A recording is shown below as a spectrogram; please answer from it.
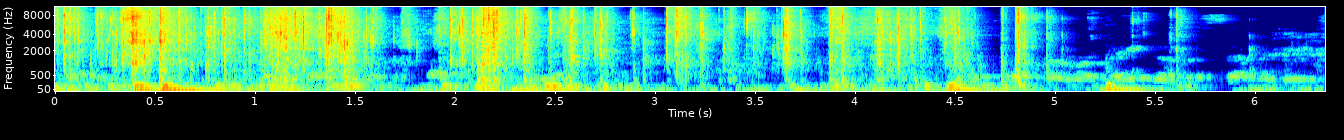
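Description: Foil trading-card pack wrapper being torn open and crinkled: a dense run of crackling that thins out about five seconds in, followed by lighter handling of the cards.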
